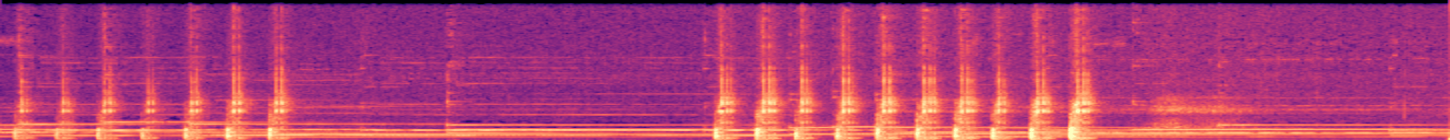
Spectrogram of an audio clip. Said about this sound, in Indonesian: rasanya kok malam-malam ada yang ngetuk pintu sih?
